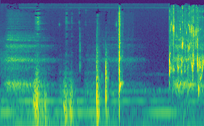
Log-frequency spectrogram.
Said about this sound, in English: Two shots of gold poured straight to the rim.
